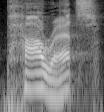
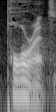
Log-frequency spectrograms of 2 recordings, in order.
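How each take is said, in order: First: The first vowel sounds like 'a' in parrot. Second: The first vowel sounds like 'or'. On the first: The speaker calls it right. "It's more like parrots" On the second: The speaker calls it wrong. "I think I probably pronounced it something like porrets"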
